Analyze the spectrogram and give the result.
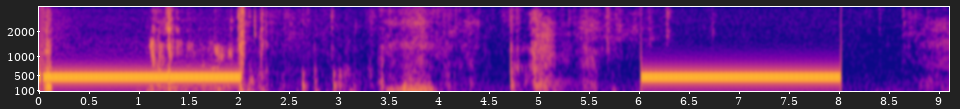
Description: Ringback tone (North America), 440 + 480 Hz.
